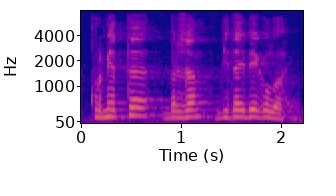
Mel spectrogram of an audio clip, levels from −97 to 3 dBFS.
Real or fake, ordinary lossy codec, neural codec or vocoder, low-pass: fake; none; vocoder, 44.1 kHz, 128 mel bands, Pupu-Vocoder; 7.2 kHz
